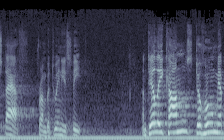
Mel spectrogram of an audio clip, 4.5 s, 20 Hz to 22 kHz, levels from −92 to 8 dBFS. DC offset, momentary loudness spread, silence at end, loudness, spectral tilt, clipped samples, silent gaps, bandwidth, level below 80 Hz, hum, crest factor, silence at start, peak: under 0.1%; 16 LU; 0 s; -15 LUFS; -6 dB/octave; under 0.1%; none; 16 kHz; -36 dBFS; none; 14 dB; 0 s; 0 dBFS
